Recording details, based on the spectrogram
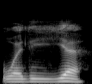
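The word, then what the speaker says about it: وَلِيَ: And then here for this fatha, you have to make sure you pronounce it correctly. Waliya. You really say the fatha.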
